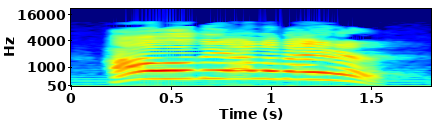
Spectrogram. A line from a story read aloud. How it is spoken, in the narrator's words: an older gentleman, probably in his 80s, hollers out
